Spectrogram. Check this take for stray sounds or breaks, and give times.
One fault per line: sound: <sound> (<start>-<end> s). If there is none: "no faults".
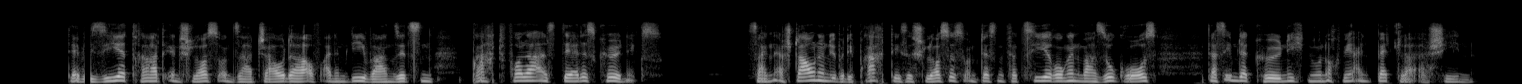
sound: dropout (0.8-0.9 s)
